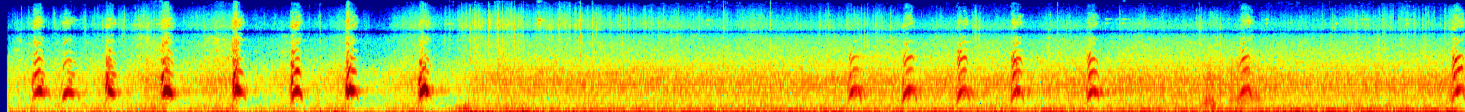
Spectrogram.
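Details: Dogs at a training and boarding kennels in the Worcestershire countryside barking: about eight sharp, evenly spaced barks in four seconds, then steady background hiss with a further run of fainter barks.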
